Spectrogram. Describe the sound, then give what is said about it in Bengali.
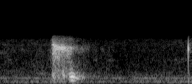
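A single short cough from a person, one brief rough burst alone over faint background hiss. “প্রত্যেক কথার আগে একবার করে কাশি দিচ্ছে।”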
